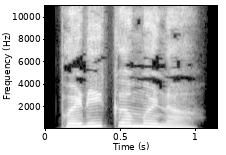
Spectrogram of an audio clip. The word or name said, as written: ಪಡಿಕಮಣ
